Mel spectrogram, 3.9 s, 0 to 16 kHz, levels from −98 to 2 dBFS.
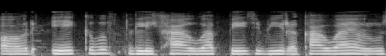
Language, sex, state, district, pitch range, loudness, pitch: Hindi, female, Bihar, Gopalganj, 175-190 Hz, -17 LUFS, 185 Hz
